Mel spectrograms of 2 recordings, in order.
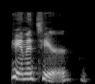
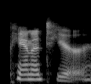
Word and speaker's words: Panettiere: Was How do you say her last name? Paniter. Paniter. I always want to say like Pantene like the shampoo paniter.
